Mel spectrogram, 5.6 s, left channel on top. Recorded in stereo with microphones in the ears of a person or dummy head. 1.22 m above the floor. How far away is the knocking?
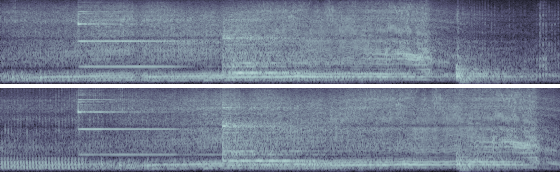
About 1.6 m.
